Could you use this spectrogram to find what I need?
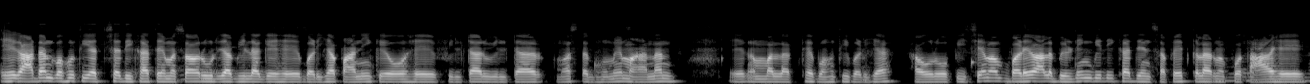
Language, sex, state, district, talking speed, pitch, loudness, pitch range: Chhattisgarhi, male, Chhattisgarh, Bilaspur, 200 wpm, 130 Hz, -20 LUFS, 125-140 Hz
